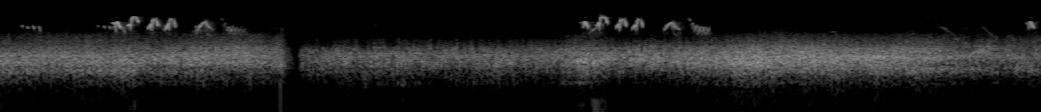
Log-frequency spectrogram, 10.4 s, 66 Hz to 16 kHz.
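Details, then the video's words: Singing meadow bunting, Kita-Harima in central Hyogo, Japan, 10 April 2021, song called 一筆啓上: two bright phrases of fast, high twittering notes about four seconds apart, set against a loud, steady rushing noise. "ホオジロ 本日も一筆啓上 鳴き声"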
